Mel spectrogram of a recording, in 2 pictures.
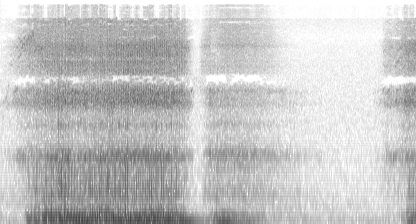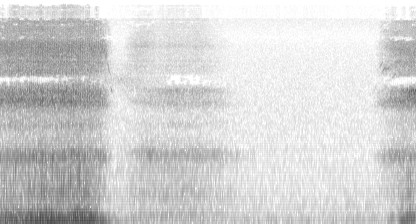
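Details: Male snoring: loud, low rattling snores on each breath in, with quieter breaths out between, about three snores in eight seconds.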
